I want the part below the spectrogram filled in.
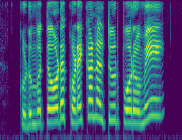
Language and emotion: Tamil, happy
